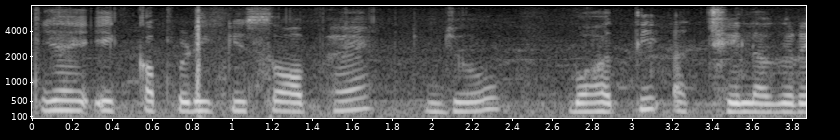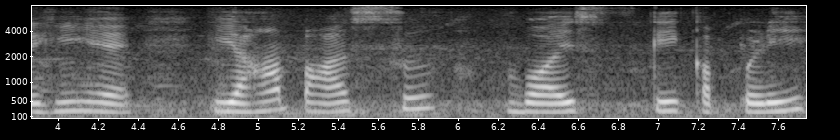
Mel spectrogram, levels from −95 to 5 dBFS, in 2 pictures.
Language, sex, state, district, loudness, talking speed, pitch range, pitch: Hindi, male, Madhya Pradesh, Katni, -18 LUFS, 140 wpm, 225-250 Hz, 240 Hz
